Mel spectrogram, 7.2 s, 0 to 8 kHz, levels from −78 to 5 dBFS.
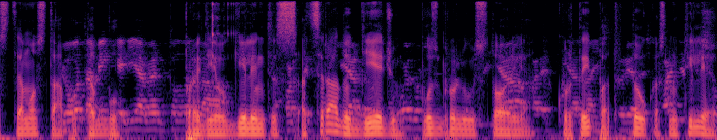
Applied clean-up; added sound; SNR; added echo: none; Coin (dropping); 20 dB; none.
